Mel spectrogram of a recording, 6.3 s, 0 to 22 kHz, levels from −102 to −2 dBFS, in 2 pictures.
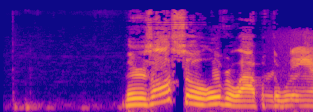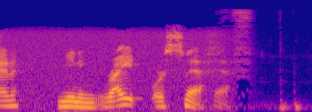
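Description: A speech recording in which, just after "is also overlap" at 2.59 s, a hybrid receiver loses its digital stream and blends to the FM analogue broadcast until 5.70 s. This digital radio blending to analogue crossfades over about 0.45 s, drops the level by about 1 dB, and adds hiss roughly 25 dB under the signal.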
